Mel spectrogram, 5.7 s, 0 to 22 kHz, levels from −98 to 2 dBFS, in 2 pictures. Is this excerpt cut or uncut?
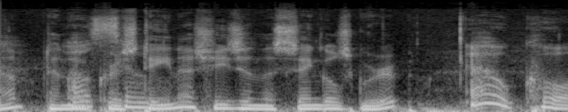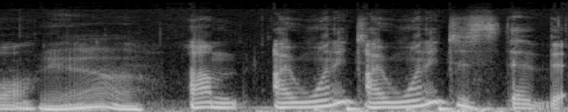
cut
